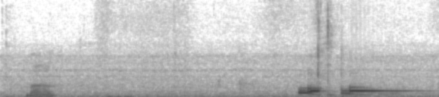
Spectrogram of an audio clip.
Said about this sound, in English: What the hell is happening? Sorry, my phone's going off.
